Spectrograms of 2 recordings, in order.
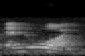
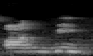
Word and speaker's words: ennui: Now the word is, now most of the time people say the word NY. The pronunciation is not NY, it's ONV. I'm repeating again, the pronunciation of this word is ONV.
